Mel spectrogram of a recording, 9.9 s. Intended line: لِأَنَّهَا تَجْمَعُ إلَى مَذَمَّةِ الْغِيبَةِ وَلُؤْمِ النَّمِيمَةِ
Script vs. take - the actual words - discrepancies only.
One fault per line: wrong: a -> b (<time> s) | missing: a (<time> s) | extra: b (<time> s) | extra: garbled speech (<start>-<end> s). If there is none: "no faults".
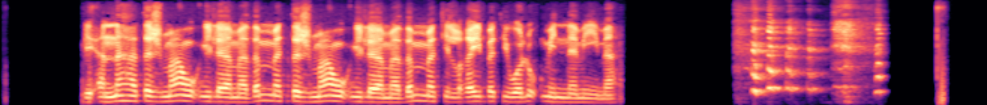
extra: تَجْمَعُ إلَى مَذَمَّةِ (2.8 s)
